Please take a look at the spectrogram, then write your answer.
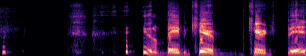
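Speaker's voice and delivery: loud, swooping, brief slip into a Southern accent. Teasing the other speaker with an insult: brief southern accent. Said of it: "like he's Southern".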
